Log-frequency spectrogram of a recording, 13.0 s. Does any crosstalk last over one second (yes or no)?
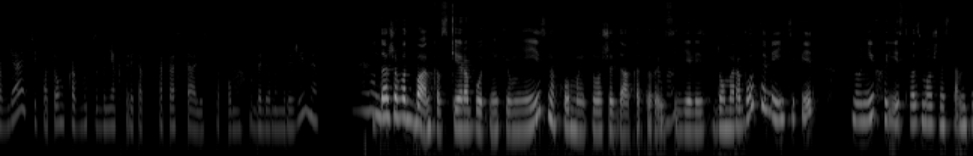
no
